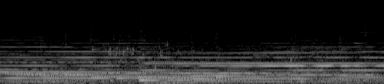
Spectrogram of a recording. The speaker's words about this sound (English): The turtle splashes into calm water shaded by trees.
